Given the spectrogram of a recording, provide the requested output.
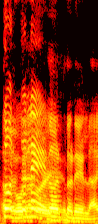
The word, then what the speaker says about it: Tortorella: I love Tortorella. Latinos are arguing over pronunciation. It's Italian now. Get your people. Tortorella, yeah.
